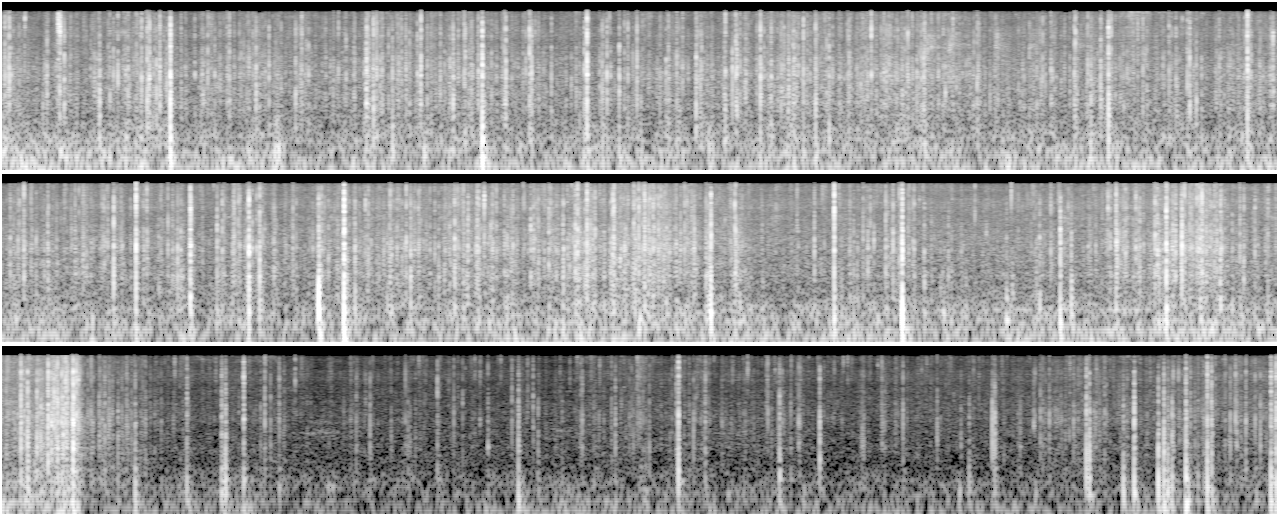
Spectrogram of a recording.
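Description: Steady rain falling, a dense hiss with many separate drop hits close by. About two-thirds of the way through it suddenly drops to a quieter, sparser fall of drops.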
